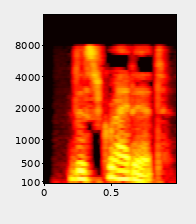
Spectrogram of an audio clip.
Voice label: "Discredit", English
